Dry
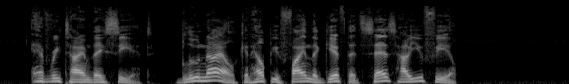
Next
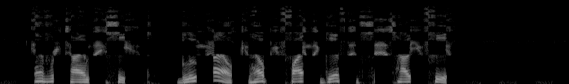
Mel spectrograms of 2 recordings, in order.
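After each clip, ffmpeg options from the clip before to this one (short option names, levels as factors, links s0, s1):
-af "alimiter=limit=0.0794:level=0:latency=1:release=20,afftfilt=real='re*gt(sin(2*PI*2.8*pts/sr)*(1-2*mod(floor(b*sr/1024/1500),2)),0)':imag='im*gt(sin(2*PI*2.8*pts/sr)*(1-2*mod(floor(b*sr/1024/1500),2)),0)':win_size=1024:overlap=0.75"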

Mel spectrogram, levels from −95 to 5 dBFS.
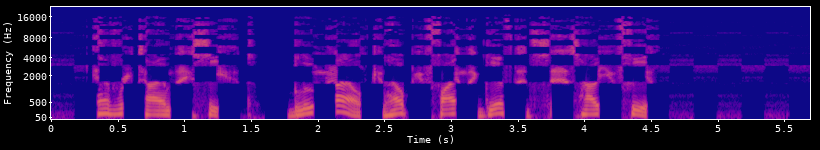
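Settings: -af "acompressor=threshold=0.0178:ratio=2"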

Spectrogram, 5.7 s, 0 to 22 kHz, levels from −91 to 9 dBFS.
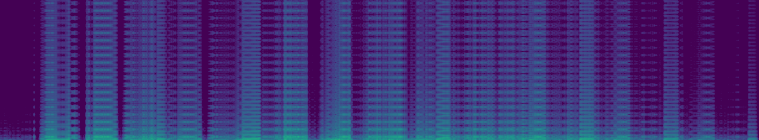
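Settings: -filter_complex "[0:a]asplit=2[s0][s1];[s1]adelay=632,lowpass=f=3200:p=1,volume=0.447,asplit=2[s2][s3];[s3]adelay=632,lowpass=f=3200:p=1,volume=0.38,asplit=2[s4][s5];[s5]adelay=632,lowpass=f=3200:p=1,volume=0.38,asplit=2[s6][s7];[s7]adelay=632,lowpass=f=3200:p=1,volume=0.38[s8];[s2][s4][s6][s8]amix=inputs=4:normalize=0[s9];[s0][s9]amix=inputs=2:normalize=0,acrusher=samples=38:mix=1:aa=0.000001"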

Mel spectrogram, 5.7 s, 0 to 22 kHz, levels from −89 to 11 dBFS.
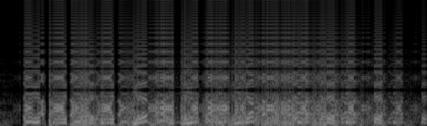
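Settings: -af "acompressor=threshold=0.0141:ratio=6,alimiter=level_in=4.73:limit=0.0631:level=0:latency=1:release=27,volume=0.211,volume=2.11"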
